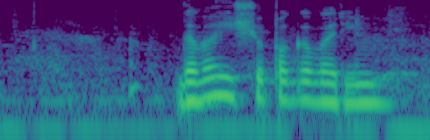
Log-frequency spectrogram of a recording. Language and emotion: Russian, neutral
